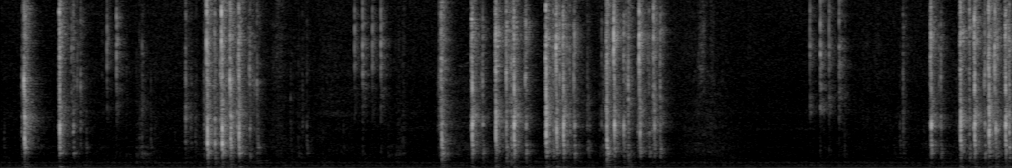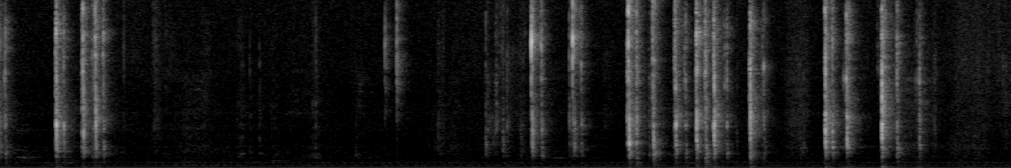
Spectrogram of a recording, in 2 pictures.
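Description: Typing on a computer keyboard: several bursts of rapid keystrokes with short pauses between them.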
